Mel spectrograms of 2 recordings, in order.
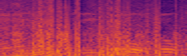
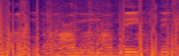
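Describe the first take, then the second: First: The word ends with a u vowel. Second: The word ends with an i vowel. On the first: "kadhammi ta'i" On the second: "au kasri"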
